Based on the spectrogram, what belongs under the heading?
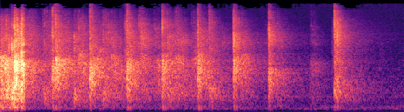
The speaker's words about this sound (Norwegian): Skal vi gi han en liten klapp på vei opp?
